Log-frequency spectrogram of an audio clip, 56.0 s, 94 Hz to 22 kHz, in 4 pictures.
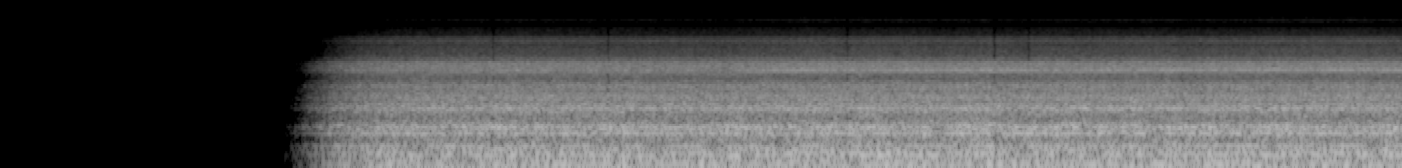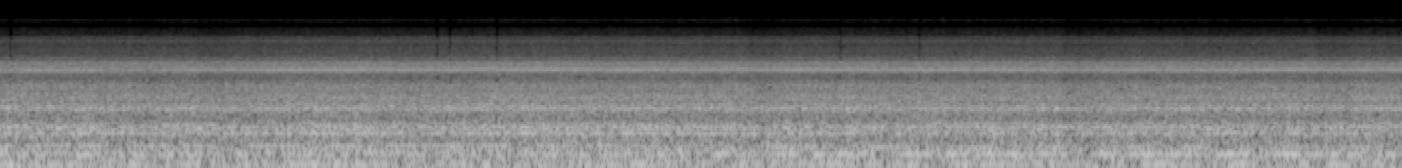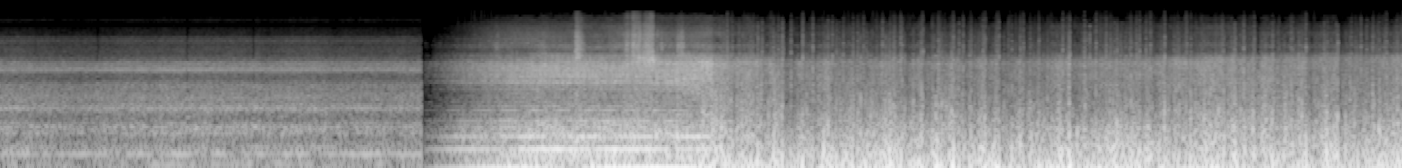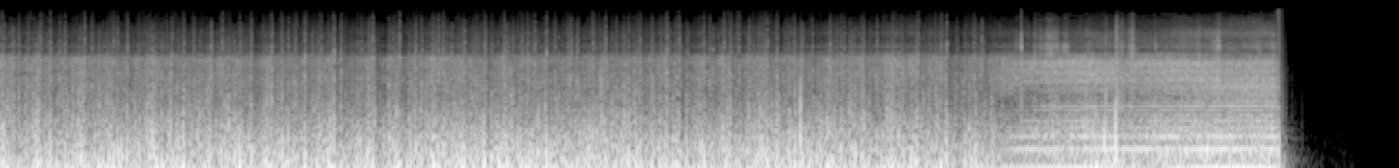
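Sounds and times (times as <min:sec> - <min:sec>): light aircraft engine droning: 0:03.2 - 0:54.9
wind rushing over microphone: 0:32.4 - 0:54.9.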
